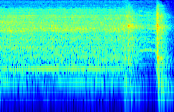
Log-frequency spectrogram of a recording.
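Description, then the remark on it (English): A blender whirs steadily through an anti-aging green smoothie with mango, a continuous mid-pitched motor drone, then two short sharp bursts of noise near the end. No one speaks. “Amazing, let's blend it up.”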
